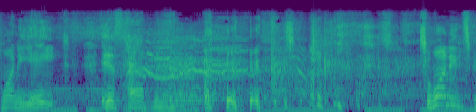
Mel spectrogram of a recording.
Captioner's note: laughter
